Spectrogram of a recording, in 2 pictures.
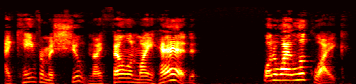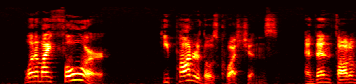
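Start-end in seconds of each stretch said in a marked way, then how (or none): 0.0-5.8 high, puzzled small creature voice; a tiny newcomer wondering aloud, pitched up; puzzled little snoodle asking himself; curious little snoodle. A narrator's reading.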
